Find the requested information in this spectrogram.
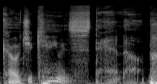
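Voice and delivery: whispered flat put-down; dry whispered rebuke. Retold or imitated. Master Chief telling injured coach he can't go, whispered. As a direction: deflate him under your breath. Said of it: "Master Chief's like".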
